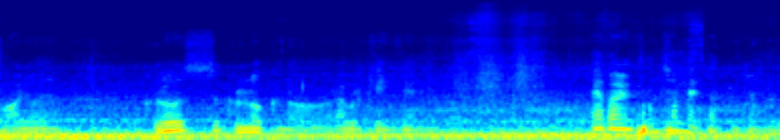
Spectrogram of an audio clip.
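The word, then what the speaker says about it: Großglockner: 이 오스트리아 같은 경우에는 이 가장 높은 알프스에 갖고 있는 산봉우리가 좀 발음하기가 좀 어려워요. 그로스 글로크너라고 이렇게 얘기해요.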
